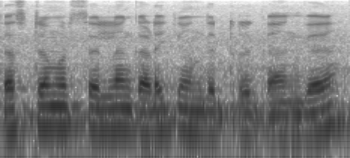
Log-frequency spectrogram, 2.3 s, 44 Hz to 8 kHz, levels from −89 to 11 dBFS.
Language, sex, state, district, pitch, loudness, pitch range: Tamil, male, Tamil Nadu, Kanyakumari, 110 Hz, -14 LUFS, 100-115 Hz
